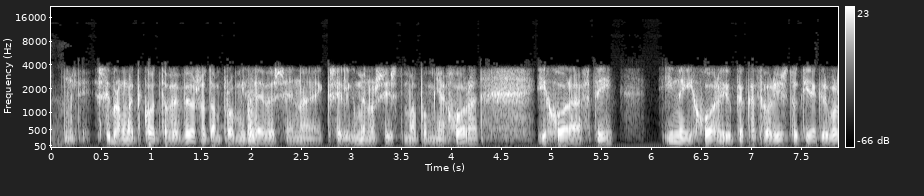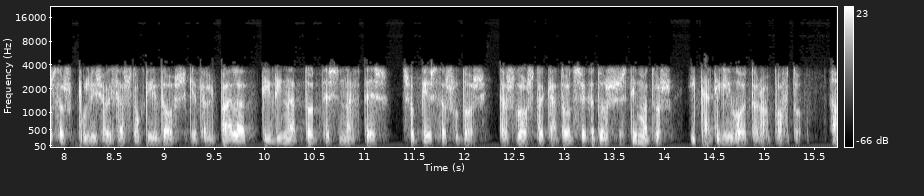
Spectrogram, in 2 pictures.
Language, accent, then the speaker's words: Greek; Greece; Το έχουμε ξεκαθαρίσει αυτό, νομίζω, συλλογικά σαν Έλληνες και σαν πολιτικός κόσμος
